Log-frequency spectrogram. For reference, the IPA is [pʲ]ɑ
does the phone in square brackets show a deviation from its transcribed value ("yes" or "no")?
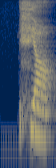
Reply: yes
